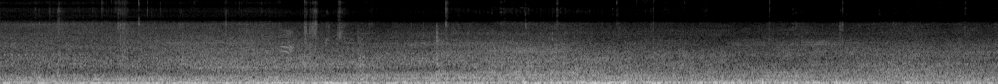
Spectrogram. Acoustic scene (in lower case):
residential area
